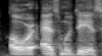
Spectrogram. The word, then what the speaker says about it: Asmodeus: made a deal with Asmodeus or Asmodeus, if you want to pronounce it that way, or Zariel after her corruption.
